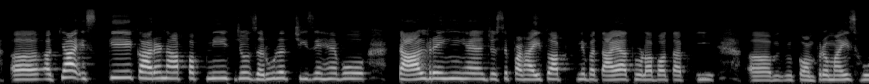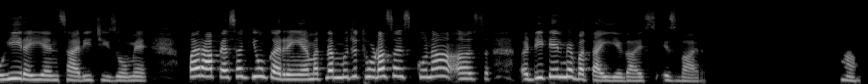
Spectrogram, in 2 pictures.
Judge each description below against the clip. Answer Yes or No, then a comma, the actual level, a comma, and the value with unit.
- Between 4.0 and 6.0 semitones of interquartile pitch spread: Yes, average, 4.4 semitones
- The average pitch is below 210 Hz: No, high, 245 Hz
